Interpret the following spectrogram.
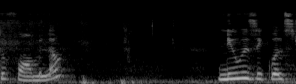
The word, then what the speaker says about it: nu: Makeup the statistic, इसको न्यू से denote करते हैं. इट कैन be pronounced as NU, न्यू, म्यू नहीं बोलना है, इट इज NU, that is न्यू.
